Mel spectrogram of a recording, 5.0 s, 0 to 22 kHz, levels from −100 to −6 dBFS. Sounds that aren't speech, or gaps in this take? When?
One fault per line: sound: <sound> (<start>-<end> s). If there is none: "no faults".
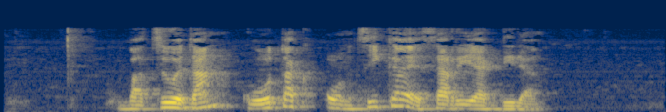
no faults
